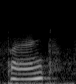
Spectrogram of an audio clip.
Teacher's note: This sound is voiceless dental fricative, and there are only two positions, which is initial.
